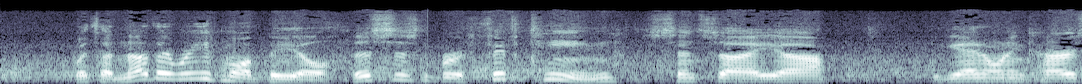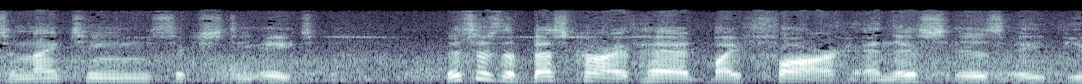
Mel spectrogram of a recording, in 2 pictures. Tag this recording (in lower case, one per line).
speech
